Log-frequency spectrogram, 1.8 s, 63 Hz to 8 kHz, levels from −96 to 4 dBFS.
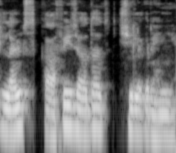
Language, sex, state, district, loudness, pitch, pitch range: Hindi, male, Bihar, Samastipur, -15 LUFS, 125 Hz, 115-135 Hz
